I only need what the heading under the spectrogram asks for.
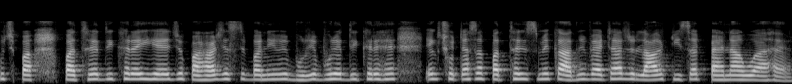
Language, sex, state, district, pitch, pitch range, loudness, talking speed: Hindi, female, Chhattisgarh, Jashpur, 240 Hz, 220-245 Hz, -19 LUFS, 235 wpm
